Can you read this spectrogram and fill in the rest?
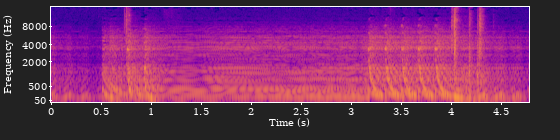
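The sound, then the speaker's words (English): A pinball machine's saucer sound: a loud, buzzy electronic bass effect with rapid zigzagging pitch sweeps at the start and end, and a sustained droning tone in between, no talking. “And let's go for the saucer. Really cool bass sound here.”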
